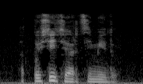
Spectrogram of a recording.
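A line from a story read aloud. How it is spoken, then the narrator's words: Stern demand. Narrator (Russian): суровым тоном потребовала Зоя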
